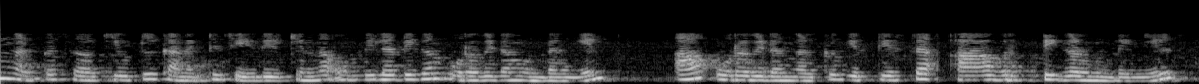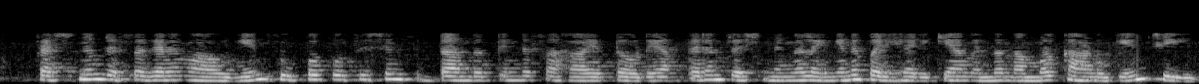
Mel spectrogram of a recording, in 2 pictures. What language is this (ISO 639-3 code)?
mal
